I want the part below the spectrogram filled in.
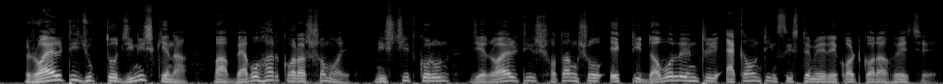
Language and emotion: Bengali, neutral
